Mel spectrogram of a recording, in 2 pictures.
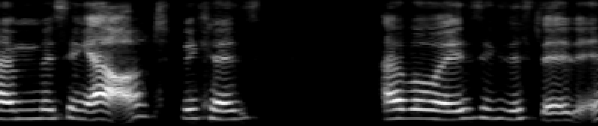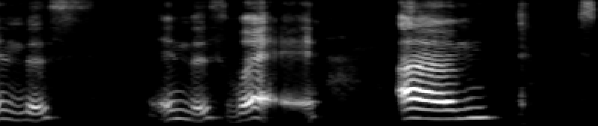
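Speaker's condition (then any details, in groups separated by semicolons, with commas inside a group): Cerebral palsy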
